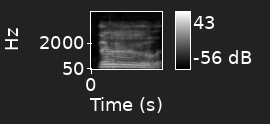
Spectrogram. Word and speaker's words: Mbu: Mbu, I always pronounce his name wrong. The offensive lineman, Mbu, is that how you pronounce it? I'm sorry. Boo, like Yes. Halloween. Boo. Yes.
